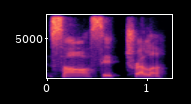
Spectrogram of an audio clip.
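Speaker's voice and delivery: sarcitrella said slowly, syllable by syllable; slow, careful sarcitrella. Shown as a demonstration. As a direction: spell out sarcitrella carefully by sound. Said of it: "I said that a bit quickly then".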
